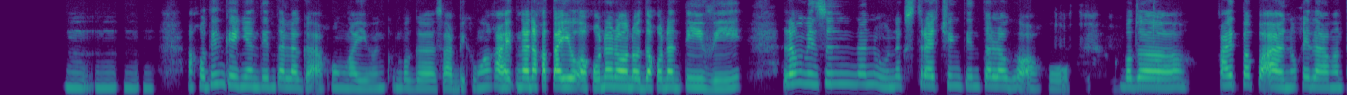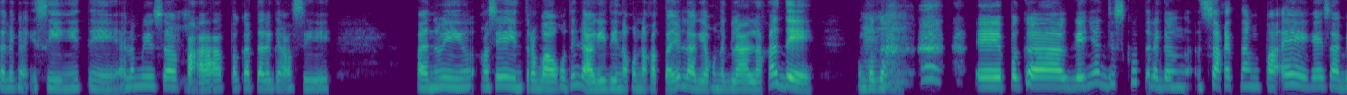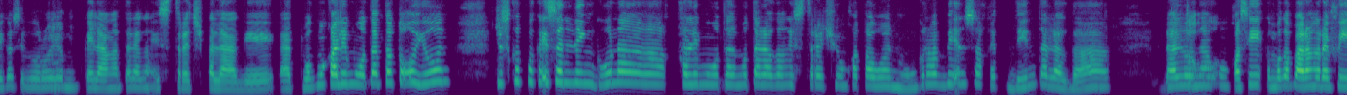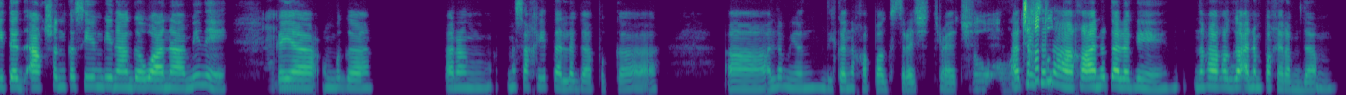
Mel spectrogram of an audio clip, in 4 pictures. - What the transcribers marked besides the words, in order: tapping; other background noise; chuckle; in English: "repeated action"; lip smack
- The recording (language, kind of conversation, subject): Filipino, podcast, Paano mo napapanatili ang araw-araw na gana, kahit sa maliliit na hakbang lang?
